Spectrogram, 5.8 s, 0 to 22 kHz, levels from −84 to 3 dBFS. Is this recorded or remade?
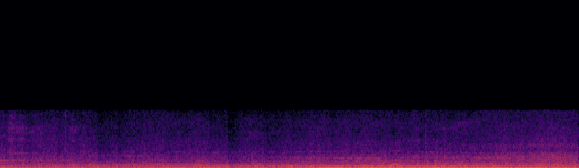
recorded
